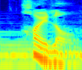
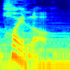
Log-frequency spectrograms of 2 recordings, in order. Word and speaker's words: 海螺: Uh, how do you say that? 海螺。 Hoilo. Hoilo.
